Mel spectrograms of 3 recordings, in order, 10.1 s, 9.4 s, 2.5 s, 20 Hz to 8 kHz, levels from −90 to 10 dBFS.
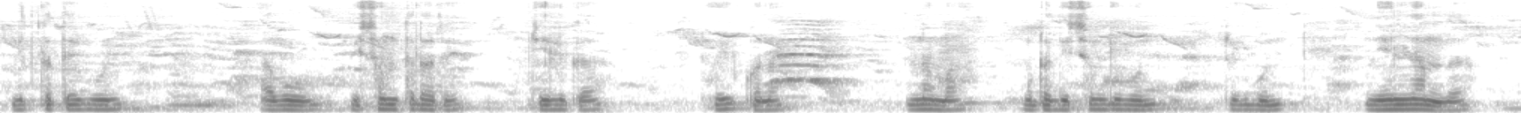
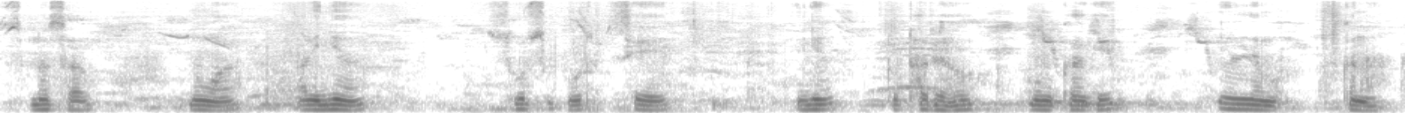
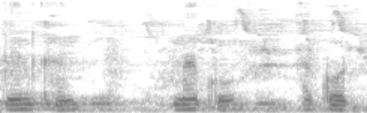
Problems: background sounds at intervals, continuous background conversations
